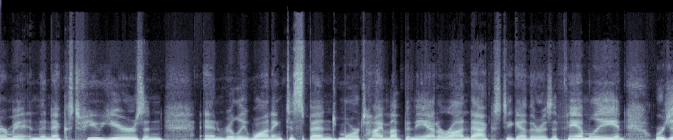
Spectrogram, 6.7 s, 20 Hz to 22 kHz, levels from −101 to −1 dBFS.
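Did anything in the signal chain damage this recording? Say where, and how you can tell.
Yes. At the network and codec stage, packets were lost and rebuilt from error correction at 3.81 to 3.95 s and 4.06 to 4.32 s, about 80 ms and 140 ms of audio. The decoder played low-bitrate redundant copies, so the speech continues without gaps but sounds rougher and noisier.

Between those stretches, short concealed packet loss at 3.97 to 4.02 s and 4.02 to 4.06 s leaves two 20 ms holes with no backup copy. The decoder extrapolates the preceding sound and crossfades back, producing a brief smear or wobble.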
